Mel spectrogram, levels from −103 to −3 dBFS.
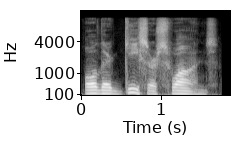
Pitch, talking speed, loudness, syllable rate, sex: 130 Hz, 160 wpm, -16 LUFS, 4.2 syllables/s, female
